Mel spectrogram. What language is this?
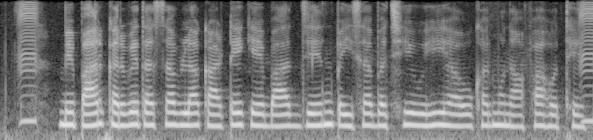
Chhattisgarhi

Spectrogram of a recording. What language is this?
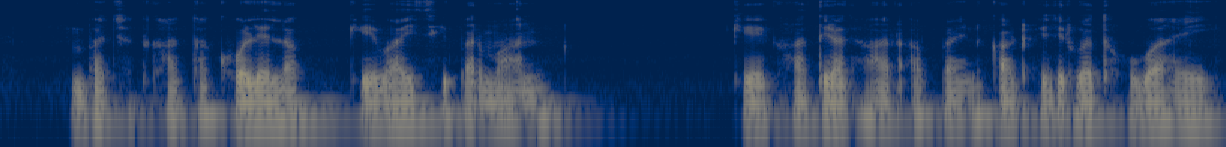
Magahi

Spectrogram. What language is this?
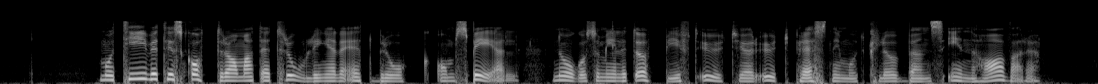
Swedish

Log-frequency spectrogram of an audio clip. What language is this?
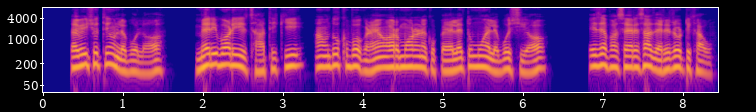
Mahasu Pahari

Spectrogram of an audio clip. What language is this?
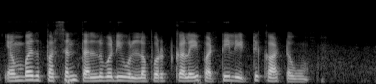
Tamil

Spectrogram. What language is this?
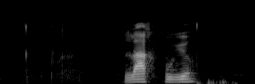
Nepali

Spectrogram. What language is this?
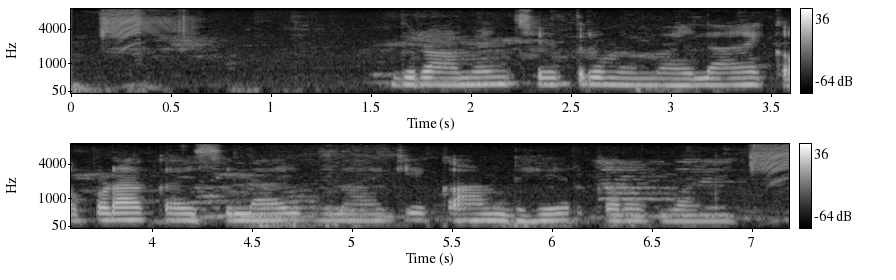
Bhojpuri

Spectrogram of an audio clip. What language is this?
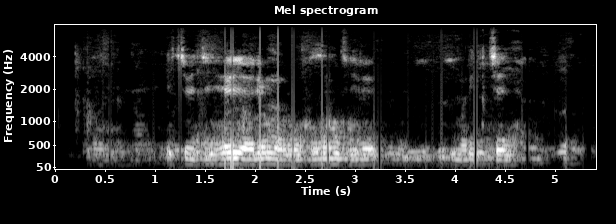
Kinyarwanda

